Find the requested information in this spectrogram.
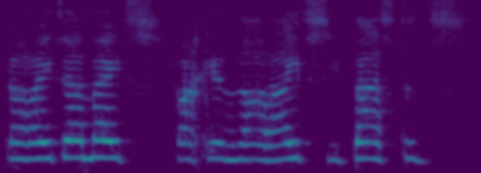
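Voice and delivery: a light put-on Scouse accent. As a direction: greet them like a Liverpool lad. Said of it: "That's my best one".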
